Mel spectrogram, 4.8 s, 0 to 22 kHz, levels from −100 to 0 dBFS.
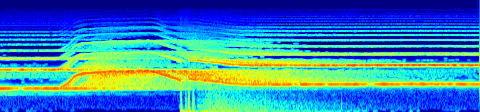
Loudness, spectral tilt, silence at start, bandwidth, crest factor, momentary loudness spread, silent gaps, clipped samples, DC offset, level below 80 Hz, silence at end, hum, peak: -18 LUFS; 0 dB/octave; 0 s; 11.5 kHz; 12 dB; 3 LU; none; under 0.1%; under 0.1%; -52 dBFS; 0 s; none; -8 dBFS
